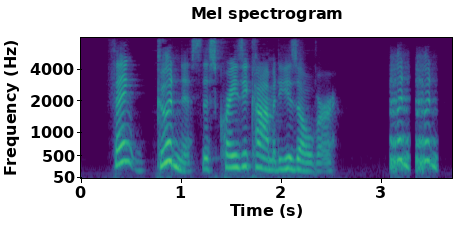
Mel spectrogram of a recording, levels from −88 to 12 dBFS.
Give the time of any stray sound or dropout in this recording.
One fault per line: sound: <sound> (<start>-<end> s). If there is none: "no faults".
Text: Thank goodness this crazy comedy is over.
sound: laugh (3.1-3.6 s)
